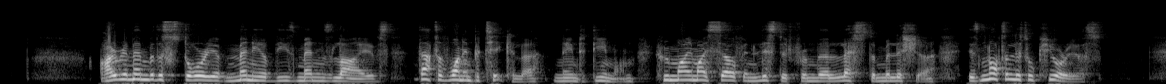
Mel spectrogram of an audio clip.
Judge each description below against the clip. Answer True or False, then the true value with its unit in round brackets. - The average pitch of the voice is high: False (175 Hz)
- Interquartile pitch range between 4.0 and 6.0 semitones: True (5.1 semitones)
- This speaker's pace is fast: False (155 wpm)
